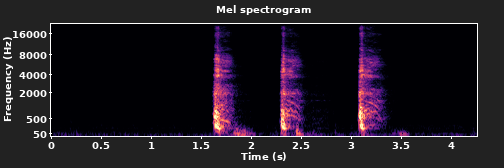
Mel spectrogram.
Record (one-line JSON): {"three_cough_length": "4.3 s", "three_cough_amplitude": 14233, "three_cough_signal_mean_std_ratio": 0.24, "survey_phase": "beta (2021-08-13 to 2022-03-07)", "age": "18-44", "gender": "Male", "wearing_mask": "No", "symptom_cough_any": true, "symptom_runny_or_blocked_nose": true, "symptom_fatigue": true, "symptom_headache": true, "symptom_change_to_sense_of_smell_or_taste": true, "symptom_loss_of_taste": true, "symptom_onset": "2 days", "smoker_status": "Never smoked", "respiratory_condition_asthma": false, "respiratory_condition_other": false, "recruitment_source": "Test and Trace", "submission_delay": "1 day", "covid_test_result": "Positive", "covid_test_method": "RT-qPCR", "covid_ct_value": 16.1, "covid_ct_gene": "ORF1ab gene", "covid_ct_mean": 16.9, "covid_viral_load": "2900000 copies/ml", "covid_viral_load_category": "High viral load (>1M copies/ml)"}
